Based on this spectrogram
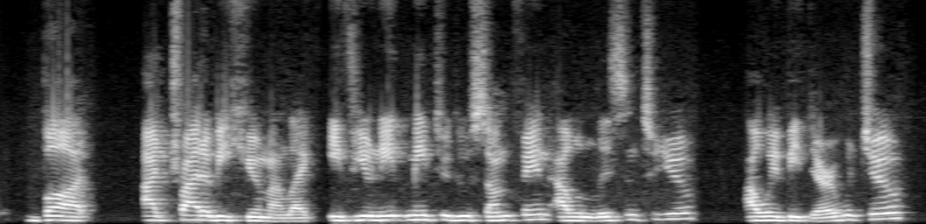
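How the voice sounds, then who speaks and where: A man with a Dominican accent and a fairly high pitch keeps a moderate pace, fairly even intonation, and very even loudness. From Dominican Republic. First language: Spanish. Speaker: video and podcast editor, English teacher. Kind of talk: podcast interview.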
